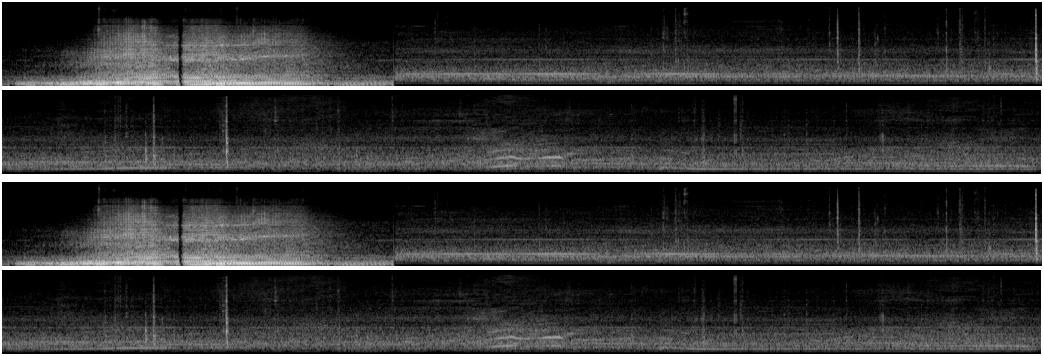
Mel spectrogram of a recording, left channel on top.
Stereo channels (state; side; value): identical; both; correlation 1.00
